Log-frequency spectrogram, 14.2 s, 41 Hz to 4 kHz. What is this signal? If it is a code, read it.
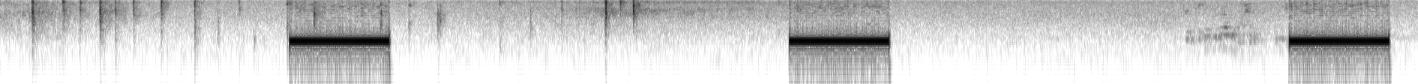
Ringback tone (Europe, 425 Hz).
